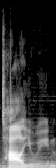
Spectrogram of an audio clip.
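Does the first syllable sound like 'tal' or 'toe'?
tal. The first syllable has an A sound, like 'tal'. "because I'm from Chicago, I go toluene. I go tal"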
